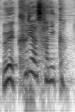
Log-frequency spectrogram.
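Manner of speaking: usual speaking voice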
